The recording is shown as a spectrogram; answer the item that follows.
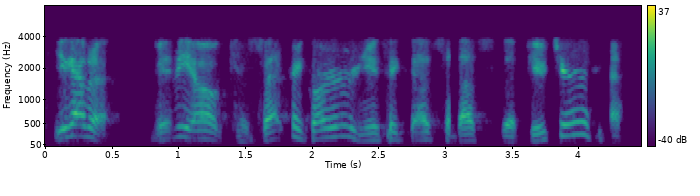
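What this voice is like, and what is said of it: Imitates another person's voice. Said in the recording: “that was my Billy Crystal imitation.”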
